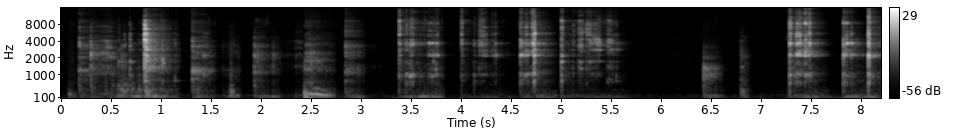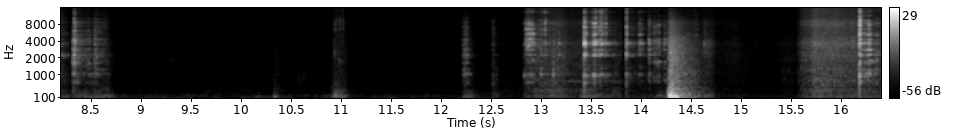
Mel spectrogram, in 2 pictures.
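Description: Metal spoon clinking and scraping against a ceramic plate in short bursts, with quiet gaps between them. Near the end there is a short low thump.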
